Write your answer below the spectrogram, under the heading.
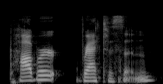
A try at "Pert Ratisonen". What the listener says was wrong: Yeah, but you're saying Rat. Say it again.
